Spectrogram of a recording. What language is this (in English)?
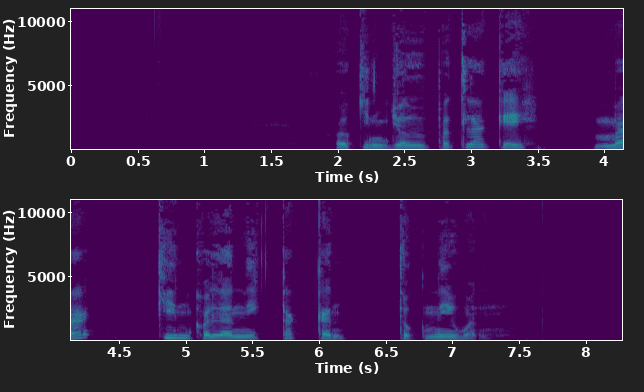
Orizaba Nahuatl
